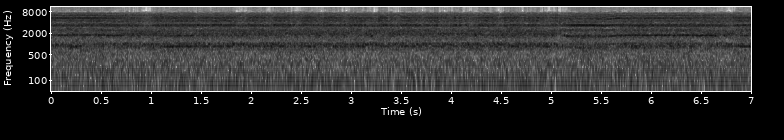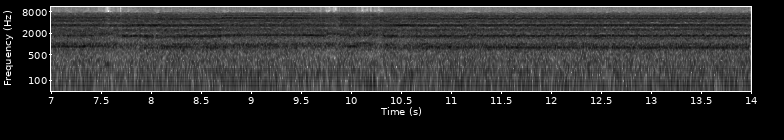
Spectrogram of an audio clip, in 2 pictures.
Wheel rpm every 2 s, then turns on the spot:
230, 230, 230, 230, 230, 220, 210.
none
